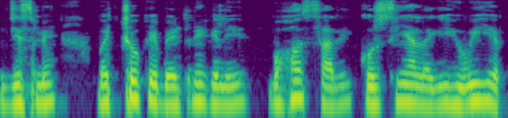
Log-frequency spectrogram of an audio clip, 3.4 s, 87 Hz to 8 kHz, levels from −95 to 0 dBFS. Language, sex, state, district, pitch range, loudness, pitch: Hindi, male, Uttar Pradesh, Lucknow, 145-160 Hz, -17 LUFS, 155 Hz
